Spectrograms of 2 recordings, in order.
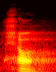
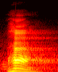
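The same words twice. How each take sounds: First: The h is tight, from deep in the throat. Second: The h is a plain, light breath. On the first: The speaker calls it right. "Ha di tengah tenggorok tenggorokan" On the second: The speaker calls it wrong. "bukan huruf ha"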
